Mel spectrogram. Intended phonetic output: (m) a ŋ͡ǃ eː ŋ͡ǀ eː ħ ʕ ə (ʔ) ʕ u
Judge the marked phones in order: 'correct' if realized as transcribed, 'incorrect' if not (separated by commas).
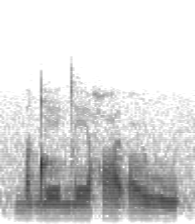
correct, correct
